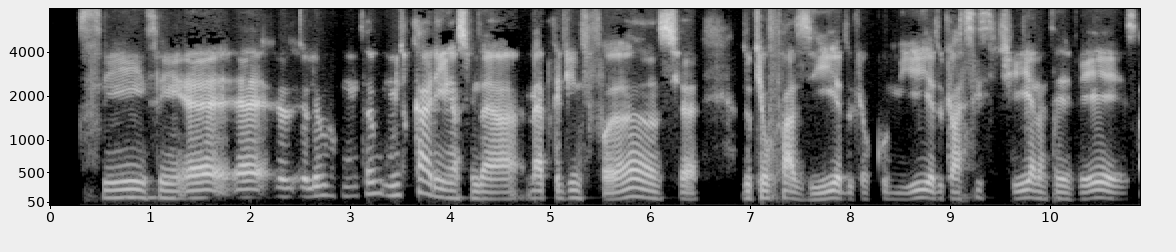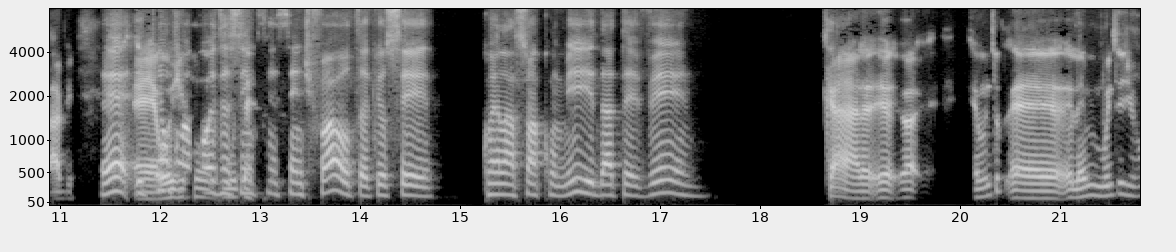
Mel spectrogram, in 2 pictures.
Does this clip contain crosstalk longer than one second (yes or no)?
yes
